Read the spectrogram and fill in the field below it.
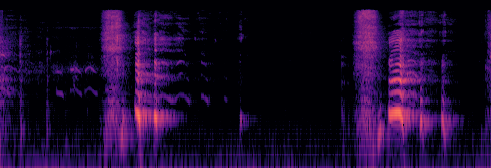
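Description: Two sharp, voiced hiccups about two and a half seconds apart, fairly loud, each a sudden gulping burst with a brief trailing tail, separated by near-quiet with a few faint chirps.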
